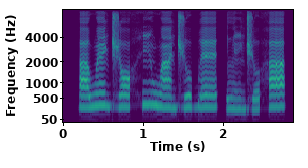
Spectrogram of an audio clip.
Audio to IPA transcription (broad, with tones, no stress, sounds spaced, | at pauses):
a˧ w ɛ̃˦ d͡ʒ ɔ˧ h ĩ˦ w ã˧ d͡ʒ o˧ b ɛ˧ | l ĩ˨ d͡ʒ o˨ h a˧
